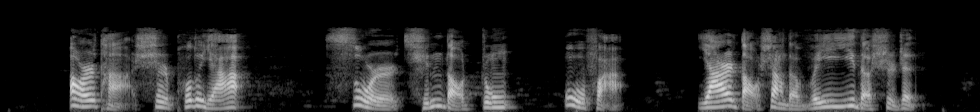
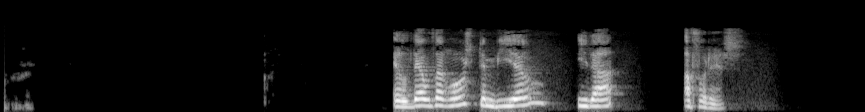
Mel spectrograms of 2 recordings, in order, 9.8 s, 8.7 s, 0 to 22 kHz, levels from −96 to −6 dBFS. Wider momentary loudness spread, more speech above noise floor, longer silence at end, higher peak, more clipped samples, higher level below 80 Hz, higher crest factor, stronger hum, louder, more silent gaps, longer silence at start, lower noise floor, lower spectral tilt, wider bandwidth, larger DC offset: about the same, 12 LU vs 11 LU; first, over 59 dB vs 53 dB; second, 0.65 s vs 1.45 s; second, -12 dBFS vs -2 dBFS; neither; second, -76 dBFS vs -64 dBFS; about the same, 20 dB vs 20 dB; neither; second, -31 LUFS vs -18 LUFS; second, none vs 6.61-6.83 s; second, 0.7 s vs 3.95 s; first, under -90 dBFS vs -69 dBFS; second, -5 dB/octave vs -7 dB/octave; about the same, 8.2 kHz vs 7.6 kHz; neither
